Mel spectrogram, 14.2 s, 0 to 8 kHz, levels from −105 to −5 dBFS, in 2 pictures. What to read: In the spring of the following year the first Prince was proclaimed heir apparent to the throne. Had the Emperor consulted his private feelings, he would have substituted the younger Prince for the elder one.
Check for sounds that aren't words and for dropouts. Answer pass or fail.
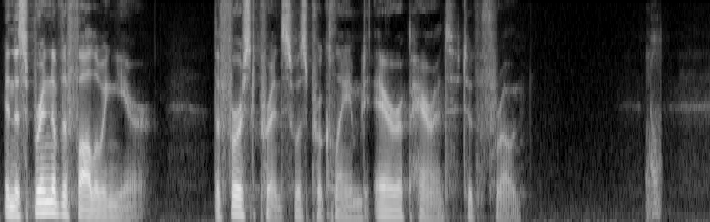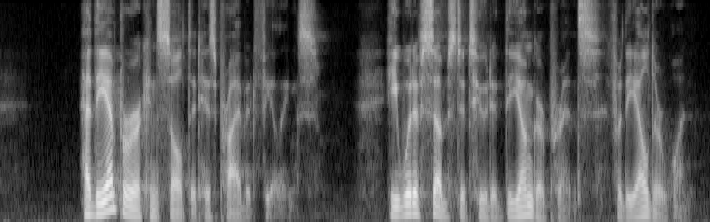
fail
